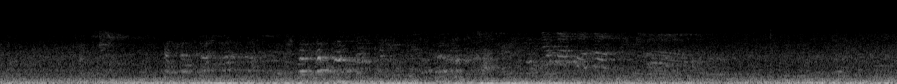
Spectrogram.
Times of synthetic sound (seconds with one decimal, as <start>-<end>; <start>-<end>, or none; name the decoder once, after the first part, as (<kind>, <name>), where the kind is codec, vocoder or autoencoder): 4.2-5.1 (codec, SNAC)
